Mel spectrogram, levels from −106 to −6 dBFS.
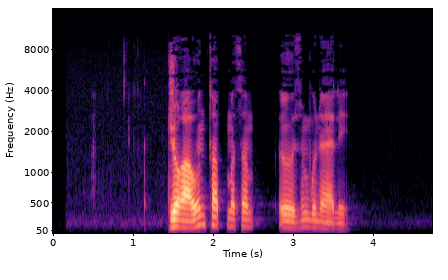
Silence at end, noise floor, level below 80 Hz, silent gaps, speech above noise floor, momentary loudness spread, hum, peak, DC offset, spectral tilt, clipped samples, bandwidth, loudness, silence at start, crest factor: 1.1 s; -86 dBFS; -68 dBFS; none; 65 dB; 19 LU; none; -2 dBFS; under 0.1%; -7 dB/octave; under 0.1%; 9.4 kHz; -22 LUFS; 1.45 s; 22 dB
